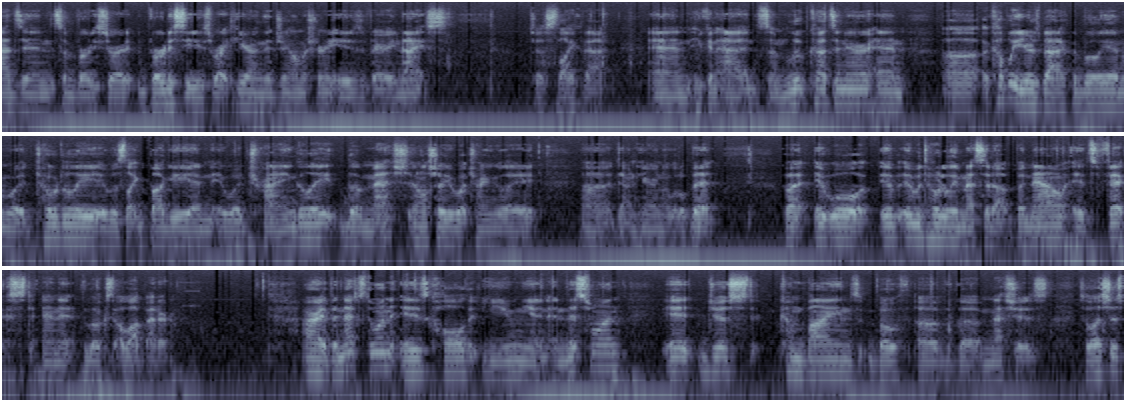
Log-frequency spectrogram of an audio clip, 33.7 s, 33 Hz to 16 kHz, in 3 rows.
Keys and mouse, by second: 0.1 Tab, 0.3-1.3 drag, 1.3 right click, 2.7 Tab, 4.5 drag, 5.7 Tab, 6.5 click, 6.9 click, 7.4 ctrl+r, 8.5 right click, 8.9 Tab, 9.1 click, 13.7 Tab, 16.7-22.9 drag, 21.6 Tab, 22.1 ctrl+z, 22.5 ctrl+z, 22.9 ctrl+z, 23.4 ctrl+z, 24.3 click, 25.1-29.6 right drag, 28.6 g, 29.8 middle drag, 31.9 drag.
